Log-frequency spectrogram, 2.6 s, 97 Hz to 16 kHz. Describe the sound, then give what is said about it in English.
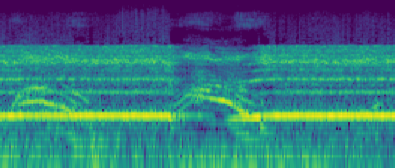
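A loud, steady five o'clock whistle on KKFN radio in Denver, powered by Smart Local Union 9 sheet metal workers, holds one bright pitch for the whole time while voices whoop and yell over it in rising and falling swoops. “5 o'clock whistle, powered by Smart Local Union 9 sheet metal workers.”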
